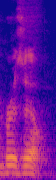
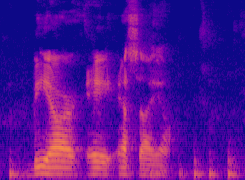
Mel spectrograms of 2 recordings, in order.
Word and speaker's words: Brasil: And she's from Brazil. Brazil. And Brazil, it's Brasil. I don't know why we're different. We say Braz, but it's really Brazil.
